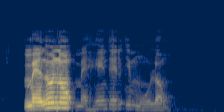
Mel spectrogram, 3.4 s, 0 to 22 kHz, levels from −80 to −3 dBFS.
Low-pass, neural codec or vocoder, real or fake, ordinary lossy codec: 7.2 kHz; none; real; Opus, 64 kbps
